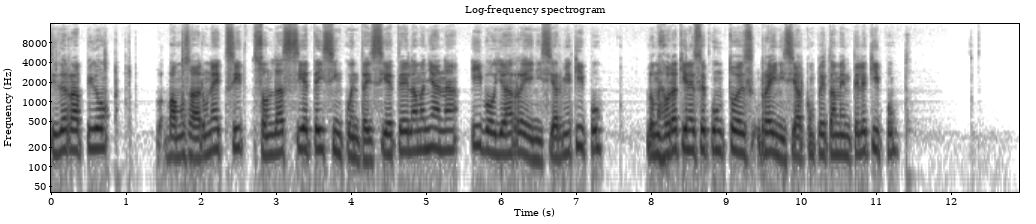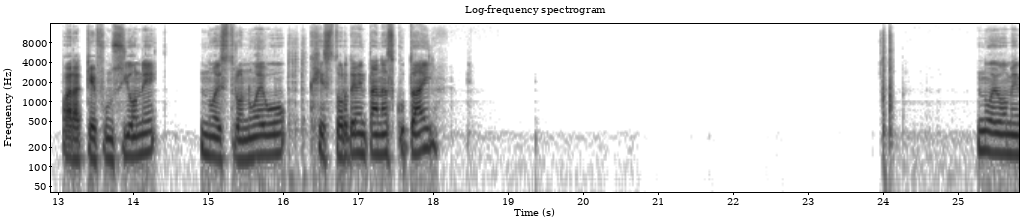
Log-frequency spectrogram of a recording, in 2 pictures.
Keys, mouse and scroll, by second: 0.0-0.7 typing, 0.9 Return, 7.8 click, 9.5 click, 11.4 click, 13.5 click, 23.2 Return.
